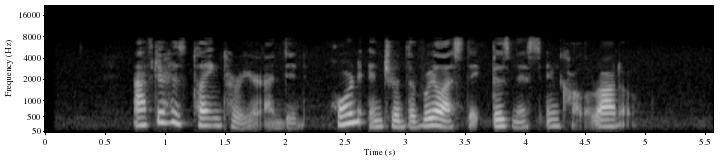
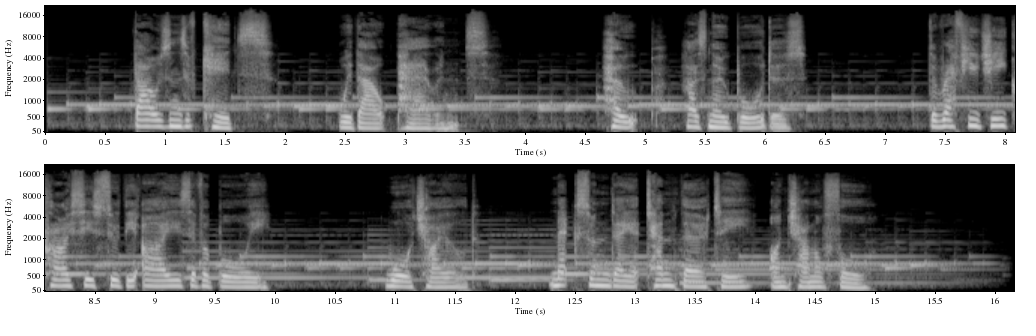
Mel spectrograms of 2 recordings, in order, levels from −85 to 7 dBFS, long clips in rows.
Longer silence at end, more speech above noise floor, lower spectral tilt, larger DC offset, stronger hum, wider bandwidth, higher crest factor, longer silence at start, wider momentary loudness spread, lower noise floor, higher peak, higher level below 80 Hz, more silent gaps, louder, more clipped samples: first, 0.7 s vs 0.25 s; first, 38 dB vs 27 dB; about the same, -4.5 dB/octave vs -5 dB/octave; neither; neither; second, 8.2 kHz vs 17.5 kHz; about the same, 20 dB vs 16 dB; first, 0.75 s vs 0 s; about the same, 14 LU vs 13 LU; first, -61 dBFS vs -42 dBFS; second, -6 dBFS vs -2 dBFS; second, -76 dBFS vs -52 dBFS; neither; second, -24 LUFS vs -17 LUFS; neither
